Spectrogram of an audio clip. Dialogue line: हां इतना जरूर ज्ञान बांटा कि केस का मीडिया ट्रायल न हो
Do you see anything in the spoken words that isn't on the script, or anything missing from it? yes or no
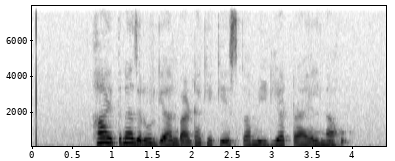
no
